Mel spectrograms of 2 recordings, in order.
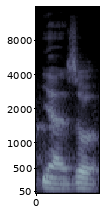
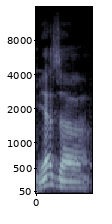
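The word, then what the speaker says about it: يزول: Jadi seharusnya dibaca sebagai lam yazul, bukan lam yazal, Anda mengerti.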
